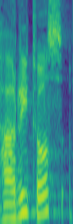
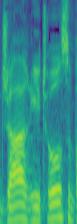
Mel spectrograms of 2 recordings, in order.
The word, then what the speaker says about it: Jarritos: Der Haritos, fälschlicherweise auch von uns, Jaritos, wahlweise auch Haridos ausgesprochen, sorry dafür,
